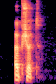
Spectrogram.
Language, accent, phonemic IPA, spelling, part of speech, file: French, France, /ap.ʃɔt/, hapchot, noun, LL-Q150 (fra)-hapchot.wav
- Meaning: hatchet, small axe (as traditionally used in Landes of Gascony)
